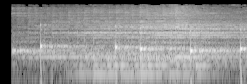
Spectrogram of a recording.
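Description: News channel intro sting: electronic music with four sharp, bell-like metallic hits over a sustained shimmering tone.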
